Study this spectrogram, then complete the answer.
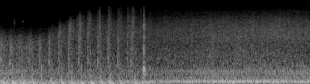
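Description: Machine guns on a British reserve-tier fighter plane in War Thunder, firing in a dense continuous burst over loud engine drone, with rapid repeated shots filling the whole stretch.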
